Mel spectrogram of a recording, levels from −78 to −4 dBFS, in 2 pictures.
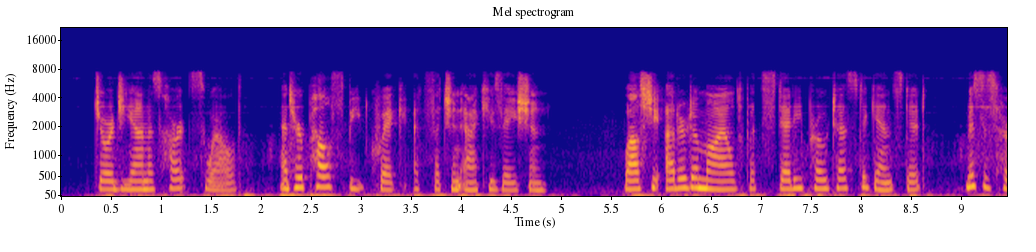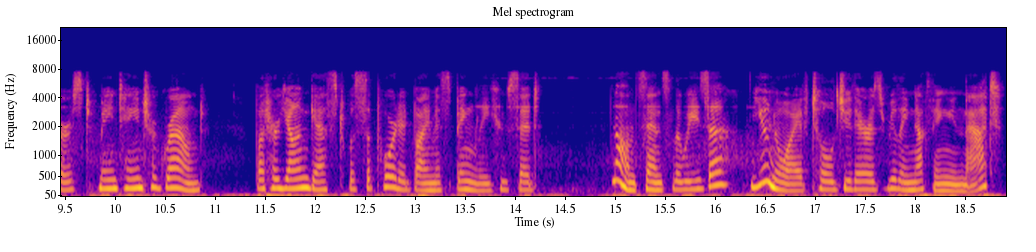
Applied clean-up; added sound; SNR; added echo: neural separator model SepFormer DNS4.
